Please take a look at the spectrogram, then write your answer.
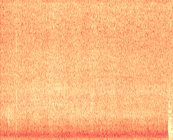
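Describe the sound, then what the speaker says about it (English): Beef sausage browning in a pan for jambalaya, giving a steady, even sizzle that holds close and constant throughout, with a faint clink near the end. "I'm using beef sausage. So I'm just going to let it just brown a little bit"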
